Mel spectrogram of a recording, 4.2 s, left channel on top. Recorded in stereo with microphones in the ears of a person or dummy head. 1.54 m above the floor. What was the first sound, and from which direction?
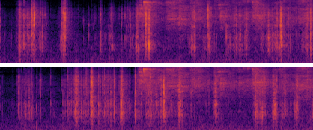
Keys jangling, 25° right (ahead or behind).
